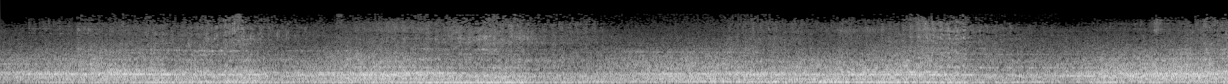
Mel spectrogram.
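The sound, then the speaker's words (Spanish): A steady stream of buses rolls past on a road at 2 in the afternoon, their heavy engines producing a loud, continuous rumble that swells and eases slightly as vehicles go by. No voices. “Mira extrañada la multitud de autobuses que pasan ante ellos.”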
